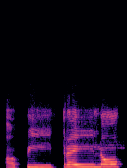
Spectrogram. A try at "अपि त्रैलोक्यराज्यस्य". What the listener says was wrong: भगिनी this api p is hrasva only अपि त्रैलोक्यराज्यस्य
